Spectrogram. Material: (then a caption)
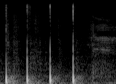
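Bread. A baked challah loaf is tapped four times, giving short, dull, hollow-sounding knocks with a low body around 250 Hz that die away almost at once. The hollow sound shows the loaf is baked through, with an internal temperature of 170 Fahrenheit, and both the top and the bottom of the loaf are meant to be tapped to check it.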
